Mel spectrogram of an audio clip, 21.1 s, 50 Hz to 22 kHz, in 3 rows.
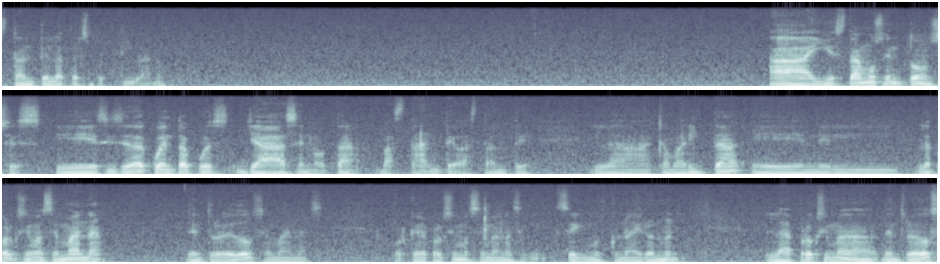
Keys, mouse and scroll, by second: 12.0 Escape, 12.7 middle click, 14.0-14.6 scroll up 2, 17.7 a.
